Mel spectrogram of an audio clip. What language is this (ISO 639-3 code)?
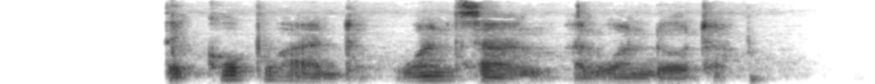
eng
